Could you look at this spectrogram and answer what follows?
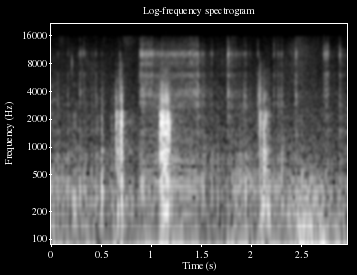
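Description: Brief crackling, scratchy bursts over low static as the needle electrode moves into muscle: normal insertional activity.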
